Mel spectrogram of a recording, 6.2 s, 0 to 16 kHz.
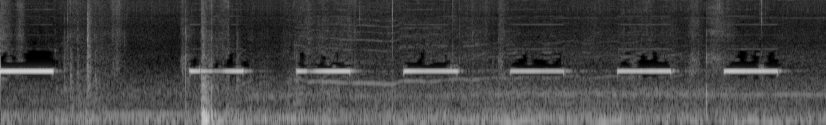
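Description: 2016 Toyota Kluger's power tailgate opening by itself: a clunk about a second and a half in as the latch lets go, then the faint whine of the electric drive rising and holding steady as the hatch lifts. The tailgate's warning beeper sounds throughout, a steady beep repeating a little faster than once a second.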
